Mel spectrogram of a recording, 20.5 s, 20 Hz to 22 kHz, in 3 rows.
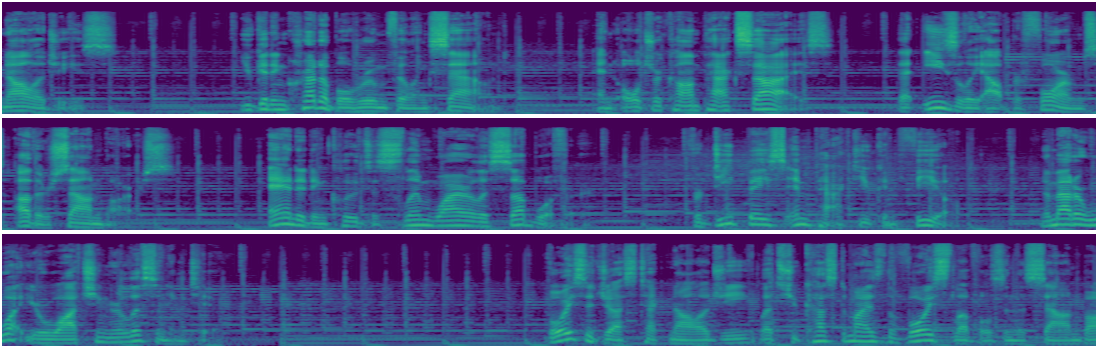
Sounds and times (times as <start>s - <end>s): Speech: 0.0s - 0.7s, 1.5s - 7.9s, 8.5s - 10.5s, 11.2s - 15.1s, 17.1s - 20.5s
Music: 0.0s - 20.5s.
